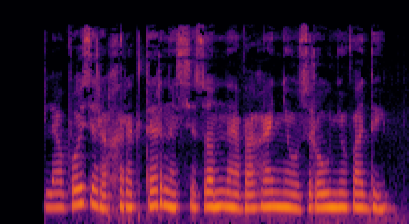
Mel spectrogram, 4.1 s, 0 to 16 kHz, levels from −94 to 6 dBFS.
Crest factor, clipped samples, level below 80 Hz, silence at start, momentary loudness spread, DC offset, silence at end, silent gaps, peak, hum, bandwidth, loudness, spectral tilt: 14 dB; under 0.1%; -64 dBFS; 0.45 s; 7 LU; under 0.1%; 0.15 s; none; -16 dBFS; none; 11.5 kHz; -30 LUFS; -6 dB/octave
